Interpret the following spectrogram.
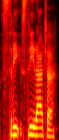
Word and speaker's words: Sriracha: It's actually pronounced Sriracha.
